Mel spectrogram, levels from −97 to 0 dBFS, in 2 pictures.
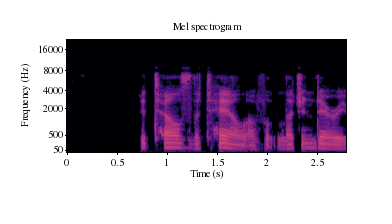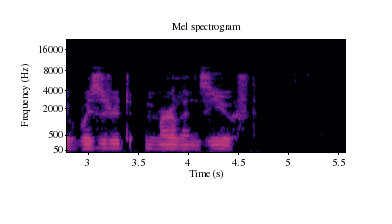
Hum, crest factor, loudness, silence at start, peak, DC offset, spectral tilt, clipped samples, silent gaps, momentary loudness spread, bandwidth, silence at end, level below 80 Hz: none; 26 dB; -45 LUFS; 0.75 s; -22 dBFS; under 0.1%; -3 dB/octave; under 0.1%; 3.48-3.57 s; 11 LU; 10 kHz; 1 s; -82 dBFS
